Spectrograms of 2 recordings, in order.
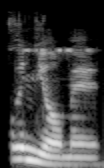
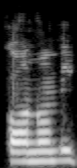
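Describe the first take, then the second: First: The middle consonant is a palatal ny sound. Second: The middle consonant is a plain n sound. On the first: The speaker calls it right. "কি না ইতালিয়ান কন্যমে" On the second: The speaker calls it wrong. "তো ইতালিয়ানরা কি বলে তোর কনমে"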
